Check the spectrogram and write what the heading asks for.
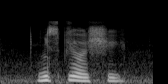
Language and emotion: Russian, angry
